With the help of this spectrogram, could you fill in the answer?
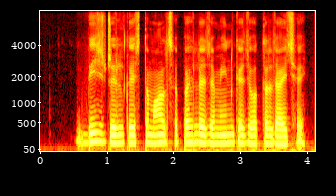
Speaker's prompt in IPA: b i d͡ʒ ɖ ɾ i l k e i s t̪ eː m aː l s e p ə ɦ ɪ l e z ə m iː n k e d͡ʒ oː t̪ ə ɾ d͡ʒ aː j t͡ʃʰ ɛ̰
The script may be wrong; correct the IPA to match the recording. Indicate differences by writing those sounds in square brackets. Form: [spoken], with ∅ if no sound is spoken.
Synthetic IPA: b i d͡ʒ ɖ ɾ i l k e [ɪ] s t̪ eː m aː l s e p ə ɦ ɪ l e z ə m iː n k e d͡ʒ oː t̪ ə [l] d͡ʒ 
